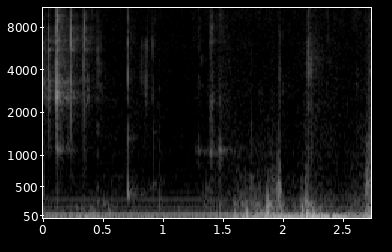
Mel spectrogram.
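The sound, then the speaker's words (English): A plastic lid is screwed back onto a pill bottle, making a series of small ratcheting clicks and scrapes over a low steady hum. The clicks grow denser and louder toward the end. “Do you hear that? It's me screwing the lid back on.”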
